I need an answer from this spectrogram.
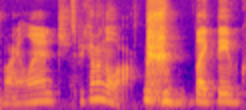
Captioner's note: laughs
